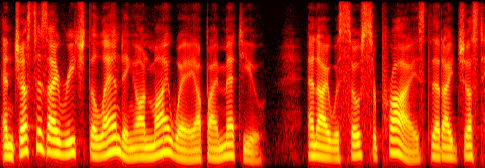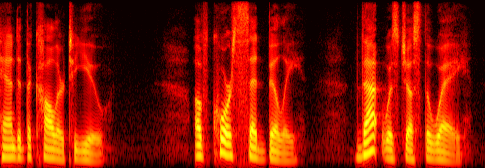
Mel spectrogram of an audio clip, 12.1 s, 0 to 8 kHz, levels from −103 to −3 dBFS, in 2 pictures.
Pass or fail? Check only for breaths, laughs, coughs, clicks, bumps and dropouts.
pass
